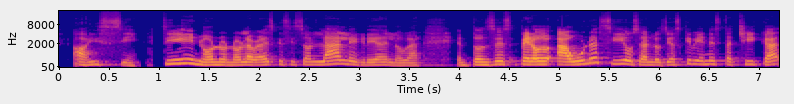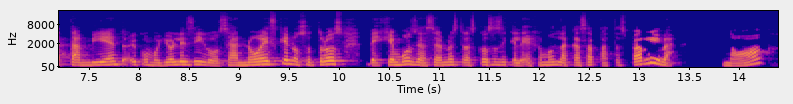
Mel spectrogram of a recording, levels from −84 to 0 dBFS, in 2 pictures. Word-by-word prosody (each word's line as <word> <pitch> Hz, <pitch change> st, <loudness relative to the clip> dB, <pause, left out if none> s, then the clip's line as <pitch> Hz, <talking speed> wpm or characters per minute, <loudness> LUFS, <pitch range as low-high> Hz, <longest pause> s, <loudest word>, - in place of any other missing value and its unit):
¡Ay, 200 Hz, +2 st, +1 dB
sí! 180 Hz, -5 st, -9 dB, 0.2 s
Sí, 275 Hz, +3 st, +3 dB
no, 190 Hz, -5 st, +3 dB
no, 190 Hz, -1 st, +2 dB
no. 180 Hz, +1 st, 0 dB
La 190 Hz, 0 st, +5 dB
verdad 185 Hz, +2 st, +2 dB
es 205 Hz, -, -8 dB
que 225 Hz, -, -7 dB
sí 205 Hz, 0 st, -10 dB
son 205 Hz, 0 st, -3 dB
la 230 Hz, +4 st, +5 dB
alegría 185 Hz, -7 st, 0 dB
del 180 Hz, -3 st, -4 dB
hogar. 165 Hz, 0 st, -5 dB, 0.3 s
Entonces 195 Hz, +4 st, 0 dB
pero, 220 Hz, -1 st, +8 dB
aun 215 Hz, +7 st, +7 dB
así, 290 Hz, -7 st, -1 dB
o 235 Hz, -, +3 dB
sea, 200 Hz, -4 st, 0 dB
los 185 Hz, -1 st, -2 dB
días 195 Hz, 0 st, -3 dB
que 260 Hz, -, -5 dB
viene 235 Hz, -1 st, -1 dB
esta 225 Hz, -3 st, -6 dB
chica, 220 Hz, +1 st, 0 dB
también, 185 Hz, +3 st, -1 dB
te 205 Hz, -, -6 dB
como 185 Hz, -3 st, -7 dB
yo 185 Hz, +3 st, -2 dB
les 205 Hz, 0 st, 0 dB
digo: 200 Hz, -5 st, -3 dB
"O -, -, -7 dB
sea, 170 Hz, +2 st, -5 dB
no 180 Hz, +5 st, 0 dB
es 225 Hz, 0 st, +1 dB
que 265 Hz, +3 st, +1 dB
nosotros 215 Hz, +2 st, -1 dB, 0.2 s
dejemos 185 Hz, +3 st, -2 dB
de 190 Hz, -, -1 dB
hacer 175 Hz, +1 st, -5 dB
nuestras 180 Hz, -3 st, -6 dB
cosas 195 Hz, 0 st, -5 dB
y 185 Hz, -, -9 dB
que 175 Hz, -, -6 dB
le -, -, -5 dB
dejemos 180 Hz, +4 st, -6 dB
la 170 Hz, -1 st, -5 dB
casa 175 Hz, +2 st, -6 dB
patas 165 Hz, 0 st, -14 dB
para 205 Hz, +4 st, +2 dB
arriba", 285 Hz, +2 st, 0 dB, 0.4 s
¿no? 165 Hz, -, -3 dB
195 Hz, 230 wpm, -24 LUFS, 180-220 Hz, 0.4 s, pero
